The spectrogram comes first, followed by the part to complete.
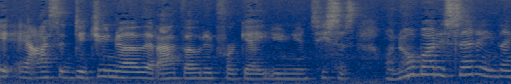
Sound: mock brusque tone

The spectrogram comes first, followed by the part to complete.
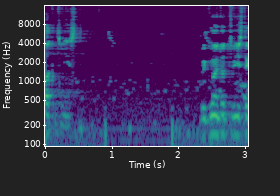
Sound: birds chirping

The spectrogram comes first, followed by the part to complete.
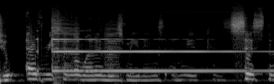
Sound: timer dings

